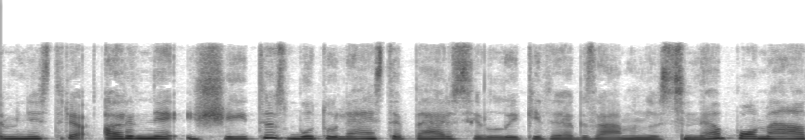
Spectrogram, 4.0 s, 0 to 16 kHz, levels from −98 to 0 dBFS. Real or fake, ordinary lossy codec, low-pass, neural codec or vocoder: fake; MP3, 96 kbps; 10.8 kHz; codec, 24 kHz, 3 kbps, HILCodec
